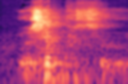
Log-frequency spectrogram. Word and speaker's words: 요세푸스: 흔히 유대 역사가라고 말하는 요세푸스 혹은 유세비우스라고도 얘기하는데 또 조세푸스라고도 발음합니다.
